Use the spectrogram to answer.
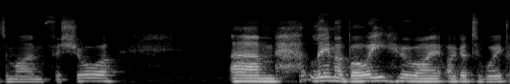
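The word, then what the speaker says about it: Gbowee: Right, and her name is spelled very different. So if you're trying to look up Lema Bowie, and I'm a terrible speller, it starts with her last name Bowie starts with a G.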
